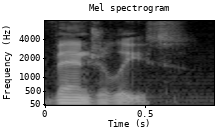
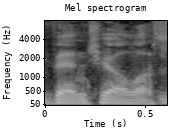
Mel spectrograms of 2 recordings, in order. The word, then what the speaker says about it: Vangelis: I've always pronounced it Vangelis. – Okay, I say Vangelis. – Vangelis, I know.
